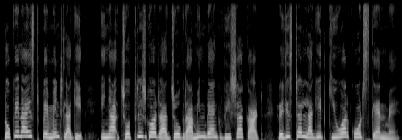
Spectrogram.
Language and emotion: Santali, neutral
